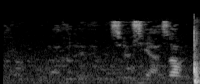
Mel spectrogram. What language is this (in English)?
Pashto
